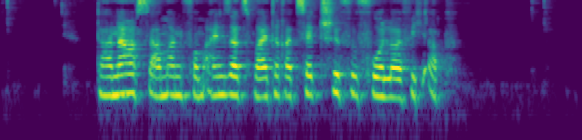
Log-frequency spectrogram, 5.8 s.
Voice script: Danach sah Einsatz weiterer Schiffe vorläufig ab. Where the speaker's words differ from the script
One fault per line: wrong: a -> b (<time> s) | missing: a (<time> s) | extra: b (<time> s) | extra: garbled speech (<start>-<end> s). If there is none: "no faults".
extra: man vom (1.6 s)
extra: Z (3.0 s)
